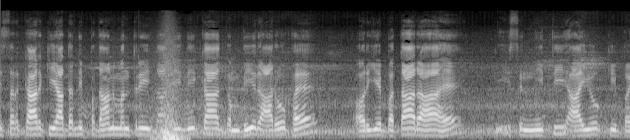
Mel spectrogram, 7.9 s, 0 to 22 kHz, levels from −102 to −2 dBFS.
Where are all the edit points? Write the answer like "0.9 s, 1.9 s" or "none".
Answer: 2.1 s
